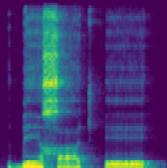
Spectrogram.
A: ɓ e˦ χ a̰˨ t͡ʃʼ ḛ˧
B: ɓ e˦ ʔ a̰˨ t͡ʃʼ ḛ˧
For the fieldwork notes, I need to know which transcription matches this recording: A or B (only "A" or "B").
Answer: A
